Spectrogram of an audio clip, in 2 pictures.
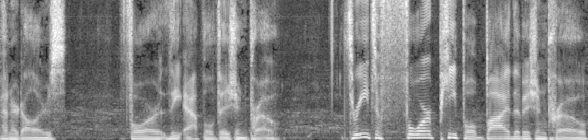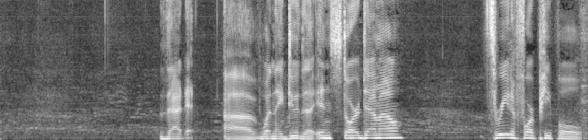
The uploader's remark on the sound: podcasts live from Café Anyway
